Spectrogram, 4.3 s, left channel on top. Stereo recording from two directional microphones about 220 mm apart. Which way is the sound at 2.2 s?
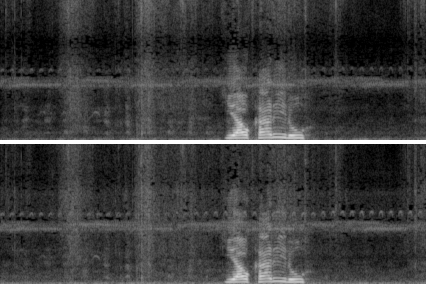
5° left (ahead or behind).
